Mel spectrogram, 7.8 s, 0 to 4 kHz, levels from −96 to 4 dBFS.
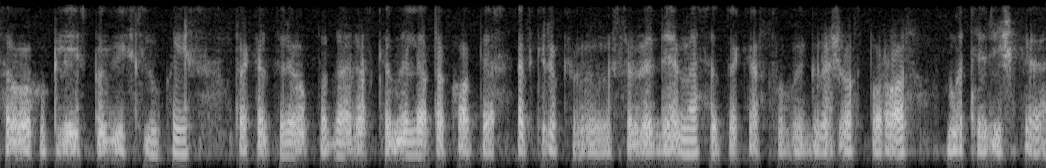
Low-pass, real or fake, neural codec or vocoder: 3.6 kHz; fake; vocoder, 22.05 kHz, 80 mel bands, HiFi-GAN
